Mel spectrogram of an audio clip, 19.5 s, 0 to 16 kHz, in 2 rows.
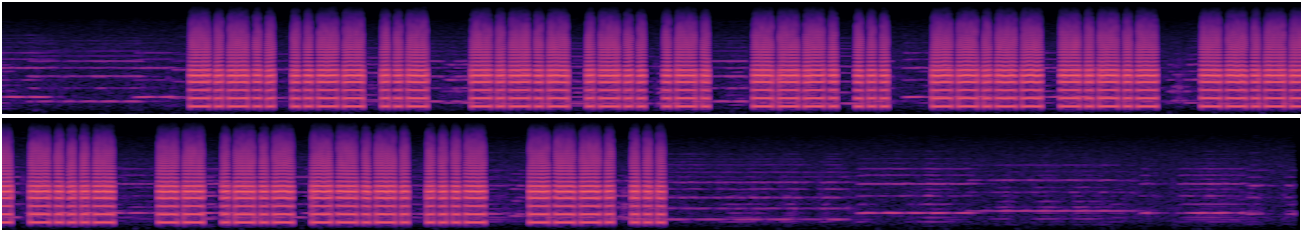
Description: Morse code (Japanese Wabun code), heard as a buzzer, machine-sent, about 25 wpm. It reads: キノウ サカナ ソラ アサ アメ ヨロシク ソラ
